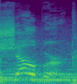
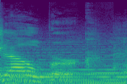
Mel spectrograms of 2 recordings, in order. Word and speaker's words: Kjellberg: Kjellberg. No sir. Kjellberg. Kjellberg. Felix Kjellberg.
